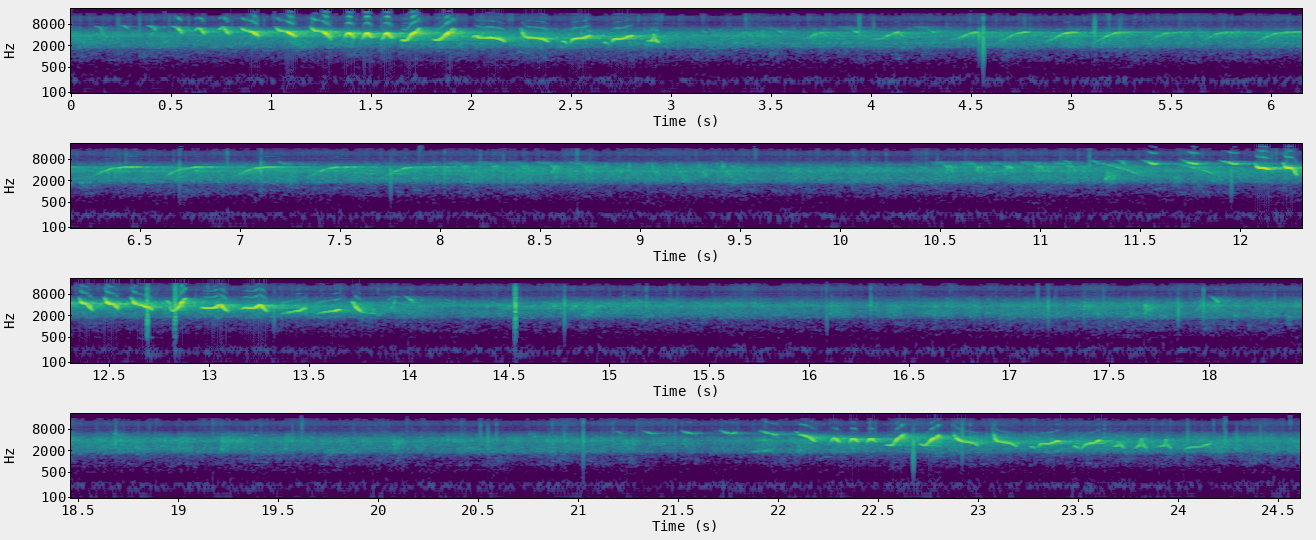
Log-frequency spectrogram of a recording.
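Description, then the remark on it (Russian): Three soft, sweetly descending phrases of willow warbler song, spaced roughly ten seconds apart, drift over a steady, even hiss of falling rain. “Да это неугомонная пеночка-весничка. Она не боится дождя и, как ни в чем не бывало, тихо поет, будто играет на дудочке.”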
